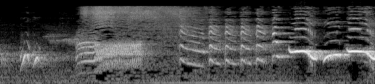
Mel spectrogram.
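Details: A captive laughingthrush sings in a voice-training ("wild voice") master recording: a loud, varied phrase of a harsh chattering burst, a run of quick down-slurred notes, then clear ringing whistles.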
